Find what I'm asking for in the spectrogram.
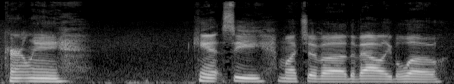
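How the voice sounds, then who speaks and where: A man's voice: mid-range voice, measured pace. Laid-back guy talking a hike on a handheld cam, outdoors, faint background hiss. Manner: relaxed, chatty, many fillers. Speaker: hiking vlogger. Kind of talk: casual narration on a hike. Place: outdoors on a mountain trail.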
